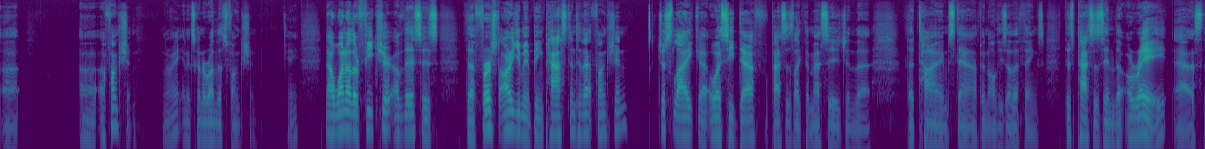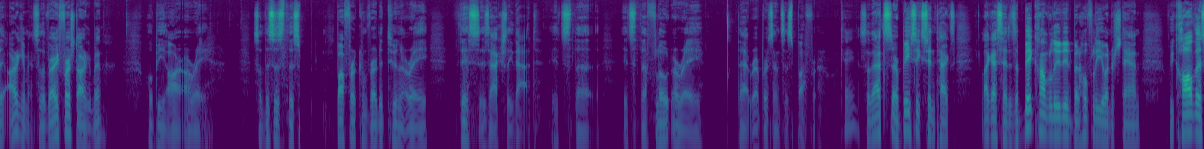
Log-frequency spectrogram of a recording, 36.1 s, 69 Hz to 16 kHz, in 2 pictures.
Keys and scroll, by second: 0.1 shift+[, 0.2 shift+].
